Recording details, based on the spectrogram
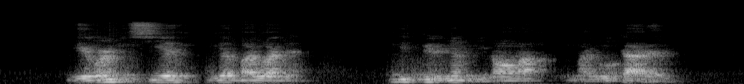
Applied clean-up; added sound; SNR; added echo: neural separator model SepFormer DNS4.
